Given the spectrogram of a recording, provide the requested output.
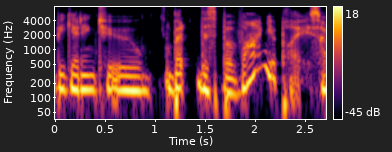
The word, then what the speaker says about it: Bevagna: You should really go to Bavagna. So finally, I decided to go. and it has become one of my favorite little towns in Italy. So it's spelled B-E-V-A-G-N-A, Bavagna.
